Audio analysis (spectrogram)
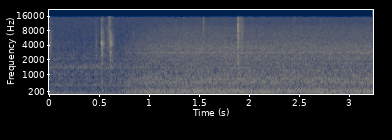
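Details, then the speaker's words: CUCV military diesel truck (M1008/M1009 type) on a 20-degree cold start using a manual glow plug button, idle raised, good oil pressure: steady low diesel clatter that firms up as it warms, with no misses or knocks. Normal cold idle. "Again, that's a 20-degree cold start. Not too bad."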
